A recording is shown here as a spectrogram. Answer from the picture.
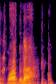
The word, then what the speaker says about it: Kwabena: Kwabena.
